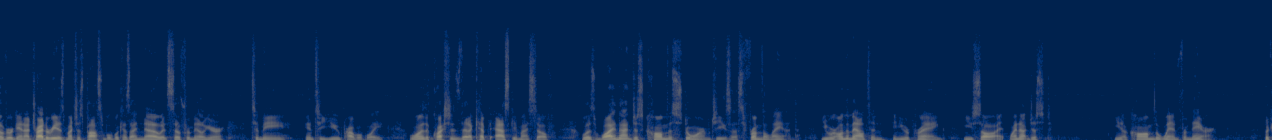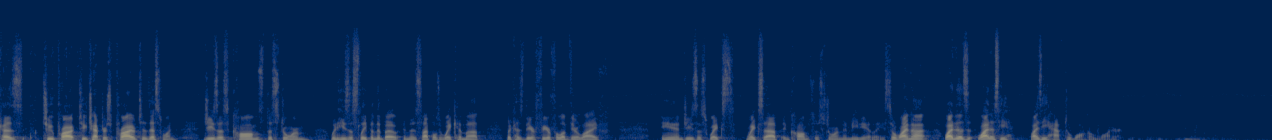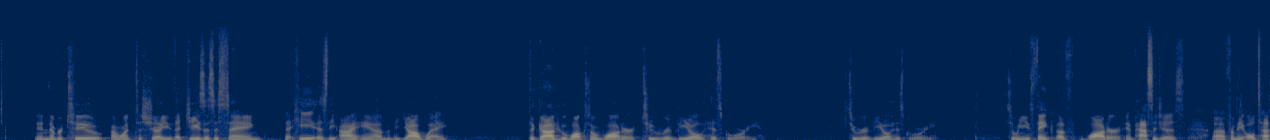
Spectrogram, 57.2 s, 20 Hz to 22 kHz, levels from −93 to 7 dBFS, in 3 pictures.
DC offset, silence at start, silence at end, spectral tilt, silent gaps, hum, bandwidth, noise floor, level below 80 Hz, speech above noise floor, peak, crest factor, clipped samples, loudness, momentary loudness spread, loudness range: under 0.1%; 0 s; 0 s; -6 dB/octave; none; none; 16.5 kHz; -90 dBFS; -82 dBFS; 47 dB; -16 dBFS; 26 dB; under 0.1%; -42 LUFS; 18 LU; 9 LU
